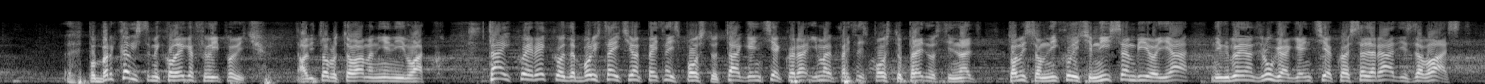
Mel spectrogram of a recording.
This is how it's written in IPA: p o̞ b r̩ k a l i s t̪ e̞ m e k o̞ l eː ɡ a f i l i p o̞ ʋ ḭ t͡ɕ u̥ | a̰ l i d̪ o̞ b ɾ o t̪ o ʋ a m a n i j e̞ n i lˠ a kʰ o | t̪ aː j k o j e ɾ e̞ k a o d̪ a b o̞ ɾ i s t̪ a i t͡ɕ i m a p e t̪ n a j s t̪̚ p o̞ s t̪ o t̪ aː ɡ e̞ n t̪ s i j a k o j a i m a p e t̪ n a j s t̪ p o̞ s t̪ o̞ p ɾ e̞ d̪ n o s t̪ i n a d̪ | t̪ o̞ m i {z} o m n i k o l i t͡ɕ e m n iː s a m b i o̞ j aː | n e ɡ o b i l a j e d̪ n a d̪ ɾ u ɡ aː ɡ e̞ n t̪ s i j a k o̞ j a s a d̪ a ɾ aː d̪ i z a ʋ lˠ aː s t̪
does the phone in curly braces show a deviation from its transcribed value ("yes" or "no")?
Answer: yes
